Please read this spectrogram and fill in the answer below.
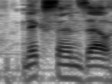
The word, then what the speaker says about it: Nick Senzel: Also, I have a, you know, if Yahoo, if you're listening, I'm just curious why Nick Senzel, which is how you pronounce it, Nick Senzel, he just came up with the Reds.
